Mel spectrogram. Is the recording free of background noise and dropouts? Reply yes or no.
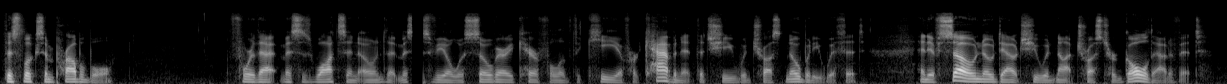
no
